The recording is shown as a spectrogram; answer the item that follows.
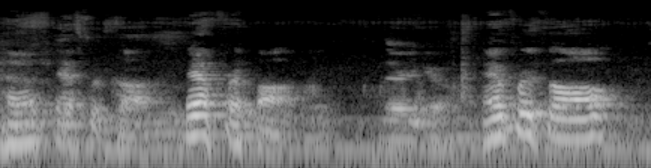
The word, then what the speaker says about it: Ephrathah: How do you pronounce that name? I'm not going to. Ephrathah. Huh? Ephrathah.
